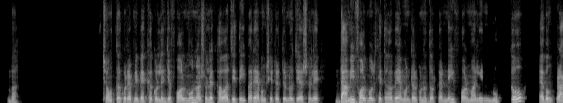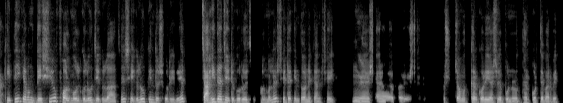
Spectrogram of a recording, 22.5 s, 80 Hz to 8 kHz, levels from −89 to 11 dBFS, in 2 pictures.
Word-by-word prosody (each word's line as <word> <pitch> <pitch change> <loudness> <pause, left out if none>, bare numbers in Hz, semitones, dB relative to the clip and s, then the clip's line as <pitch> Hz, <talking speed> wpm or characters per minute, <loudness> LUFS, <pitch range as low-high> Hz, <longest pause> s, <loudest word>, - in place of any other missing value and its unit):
বাহ! 105 -3 -7 1.8
চমৎকার 145 +3 +1
করে 160 -2 +4
আপনি 150 0 0
ব্যাখ্যা 125 +4 0
করলেন 125 -3 +1
যে - - +4
ফলমূল 150 +5 +2
আসলে 165 +3 +2
খাওয়া 140 0 +4
যেতেই 150 +3 +1
পারে 165 +1 +3
এবং 140 0 -2
সেটার 145 -1 -2
জন্য 155 0 +1
যে 155 - +4
আসলে 150 +1 -1 0.5
দামি 150 +11 +6
ফলমূল 155 -2 +3
খেতে 145 -3 -2
হবে 130 +5 +2
এমনটার 135 -3 -1
কোনো 130 0 -2
দরকার 120 -1 -3
নেই। 175 +5 +2
ফরমালিন 140 +3 -1
মুক্ত 165 +1 -6 0.6
এবং 150 +2 +3 0.2
প্রাকৃতিক 155 - +1
এবং 180 -2 -1 0.2
দেশীয় 220 - +1
ফলমূলগুলো 150 -3 +2
যেগুলো 140 -1 0
আছে, 105 - -8
সেগুলোও 210 +2 +2
কিন্তু 180 -4 -3
শরীরের 140 - -1 0.4
চাহিদা 195 +8 +7
যেটুকু 150 -3 0
রয়েছে 125 -1 -1
ফলমূলের, 135 - -2
সেটা 170 -6 -1
কিন্তু 140 -1 -5
অনেকাংশেই 115 -2 -5
অ্যা 120 -4 -5 0.2
সা - - -7 0.4
প - - -57 0.9
বেশ - - -11 0.2
চমৎকার 135 0 -1
করেই 130 -1 +3
আসলে 125 +1 -1
পুনরুদ্ধার 125 0 -3
করতে 165 0 -1
পারবে। - - -3
145 Hz, 145 wpm, -23 LUFS, 130-160 Hz, 1.8 s, চাহিদা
